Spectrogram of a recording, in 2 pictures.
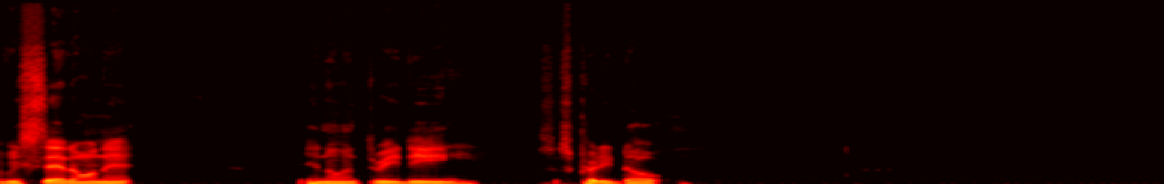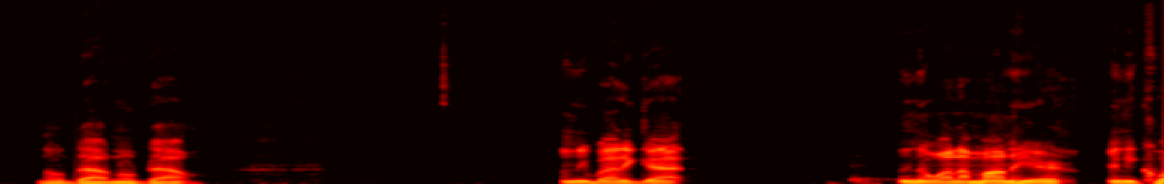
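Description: A middle-aged man speaks calmly and closely into a microphone, in short phrases with pauses.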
